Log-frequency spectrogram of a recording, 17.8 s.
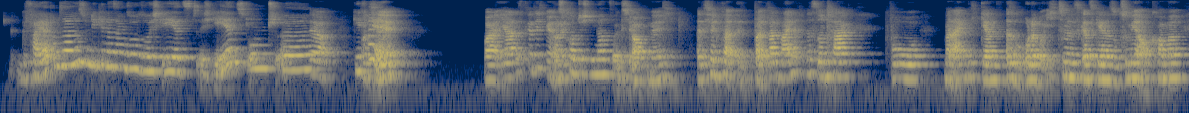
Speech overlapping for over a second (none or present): none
